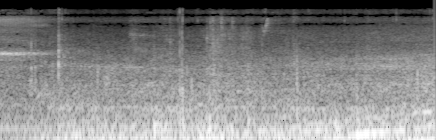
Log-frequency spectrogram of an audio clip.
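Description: A steady high insect buzz from the roadside forest stops about half a second in. After that a low road-traffic rumble grows steadily louder as a vehicle approaches on the road.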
